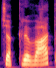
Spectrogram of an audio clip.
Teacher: जब हम चक्रवात बोलते हैं तो त ध्वनि दांतों से टकराकर एक कठोरता लाती है जो उस खतरनाक हवा को दर्शाती है।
